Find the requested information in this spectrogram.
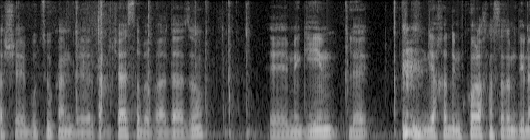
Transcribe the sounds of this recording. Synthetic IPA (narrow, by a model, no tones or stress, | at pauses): aʃe̞but͡sukanbe̞alpainvet͡ʃae̞sʁe̞bavaːdaːzo̞ | eme̞ɡiimle̞ | jaχadimkʰo̞laχnasatamed̪ina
